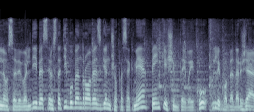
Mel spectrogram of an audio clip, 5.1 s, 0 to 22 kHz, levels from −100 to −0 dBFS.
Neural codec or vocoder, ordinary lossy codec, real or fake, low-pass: none; AAC, 64 kbps; real; 10.8 kHz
